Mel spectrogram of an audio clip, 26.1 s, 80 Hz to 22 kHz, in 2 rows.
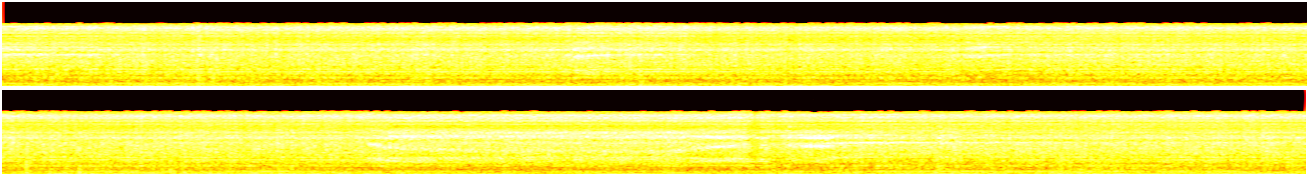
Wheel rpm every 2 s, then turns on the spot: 230, 230, 230, 230, 230, 230, 230, 230, 220, 190, 210, 230, 230.
none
